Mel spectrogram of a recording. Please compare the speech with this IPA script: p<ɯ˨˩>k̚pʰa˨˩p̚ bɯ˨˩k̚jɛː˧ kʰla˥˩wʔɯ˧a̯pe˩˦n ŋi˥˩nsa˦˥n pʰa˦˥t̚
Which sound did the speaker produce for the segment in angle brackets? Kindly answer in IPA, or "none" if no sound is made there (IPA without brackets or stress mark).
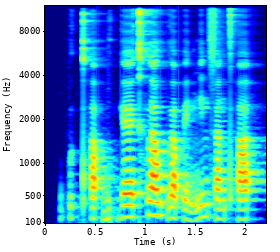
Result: ɯ˨˩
